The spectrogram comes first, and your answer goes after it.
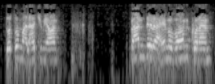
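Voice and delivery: usual speaking voice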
